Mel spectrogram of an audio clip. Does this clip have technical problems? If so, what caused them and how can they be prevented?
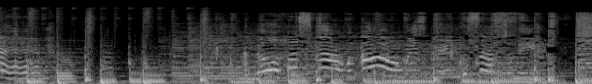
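Yes. From 2.11 s to the end, an adaptive stream at a lower bitrate: the treble stops near 11.8 kHz, which fits a step down to low-bitrate HE-AAC. Unlike a dropout, the quality changes suddenly with no gap. A steadier connection or a larger playback buffer would prevent the switch.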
